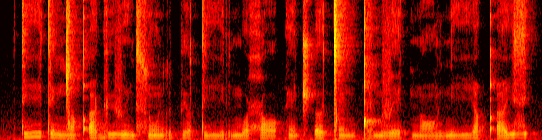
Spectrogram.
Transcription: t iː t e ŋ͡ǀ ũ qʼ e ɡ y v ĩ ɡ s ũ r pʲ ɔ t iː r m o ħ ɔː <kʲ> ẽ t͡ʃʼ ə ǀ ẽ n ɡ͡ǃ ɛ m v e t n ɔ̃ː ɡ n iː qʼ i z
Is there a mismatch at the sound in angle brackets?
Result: yes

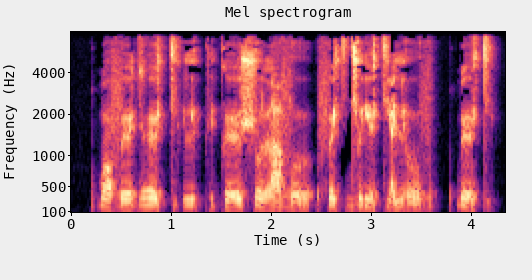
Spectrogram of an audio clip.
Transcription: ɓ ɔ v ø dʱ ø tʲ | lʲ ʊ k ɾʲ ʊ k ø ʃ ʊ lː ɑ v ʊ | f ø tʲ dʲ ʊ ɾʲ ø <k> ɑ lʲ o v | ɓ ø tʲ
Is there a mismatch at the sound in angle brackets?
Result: yes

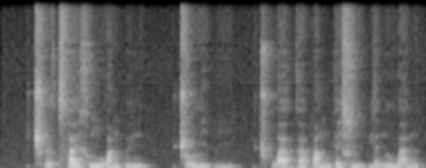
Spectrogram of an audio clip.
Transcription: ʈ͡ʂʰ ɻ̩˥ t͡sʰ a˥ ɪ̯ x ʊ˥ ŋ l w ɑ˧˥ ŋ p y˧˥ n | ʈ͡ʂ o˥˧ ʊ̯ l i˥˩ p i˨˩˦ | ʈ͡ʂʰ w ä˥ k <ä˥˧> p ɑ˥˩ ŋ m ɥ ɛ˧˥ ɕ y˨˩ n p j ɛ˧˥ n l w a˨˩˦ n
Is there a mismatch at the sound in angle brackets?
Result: yes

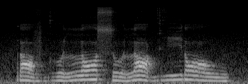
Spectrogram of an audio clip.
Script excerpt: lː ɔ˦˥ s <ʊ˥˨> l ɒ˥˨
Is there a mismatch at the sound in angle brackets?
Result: yes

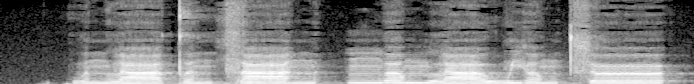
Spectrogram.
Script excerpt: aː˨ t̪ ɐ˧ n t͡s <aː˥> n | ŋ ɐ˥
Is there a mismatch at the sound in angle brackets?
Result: no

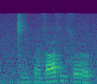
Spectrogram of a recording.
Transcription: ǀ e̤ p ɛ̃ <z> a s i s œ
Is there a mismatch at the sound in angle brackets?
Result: no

